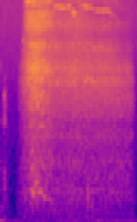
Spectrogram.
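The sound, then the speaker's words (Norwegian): A long, deep inhale drawn in through the nose during a bedtime breathing exercise, a steady airy hiss that swells quickly and holds for nearly two seconds before cutting off. No talking. “Vi begynner med å puste inn”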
